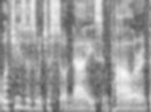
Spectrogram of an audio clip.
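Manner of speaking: softly parroting a naive opinion; naive believer. Retold or imitated. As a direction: imitate people gushing gently. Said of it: "sometimes people are like".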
